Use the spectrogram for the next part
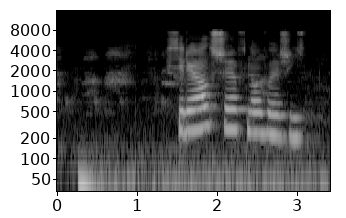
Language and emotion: Russian, neutral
